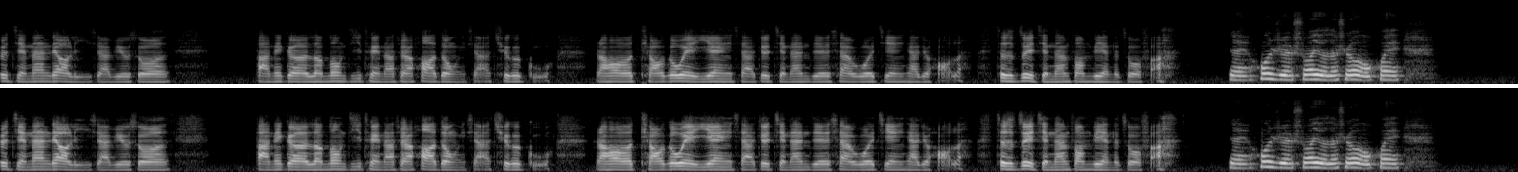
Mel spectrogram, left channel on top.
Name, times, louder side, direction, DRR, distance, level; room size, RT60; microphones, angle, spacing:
voice 1, 0.0-2.0 2.6-11.8, right 4 dB, 70° right, 5.5 m, -26 dB
voice 2, 12.3-14.4, equal, 5° left, 4.7 m, -20 dB
head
